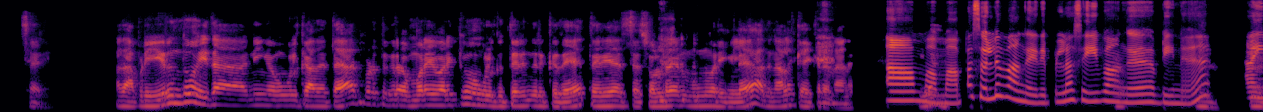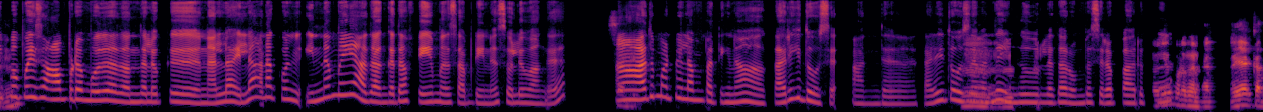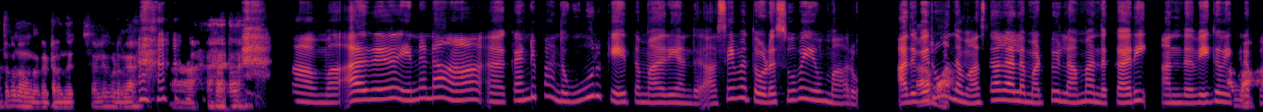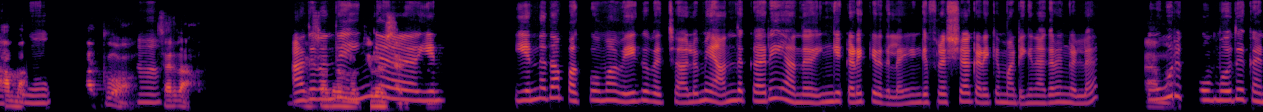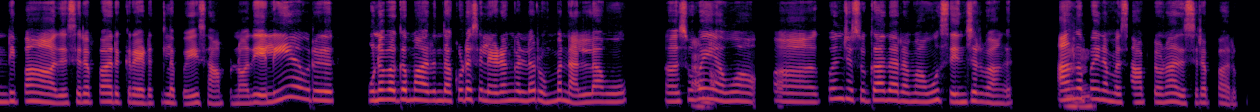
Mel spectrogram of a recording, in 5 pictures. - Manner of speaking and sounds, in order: laugh; drawn out: "ம்"; laughing while speaking: "ஆமா. அது என்னன்னா அ கண்டிப்பா"; laugh; other background noise; in English: "ஃபிரெஷ்"
- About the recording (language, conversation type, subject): Tamil, podcast, ஒரு பாரம்பரிய உணவு எப்படி உருவானது என்பதற்கான கதையைச் சொல்ல முடியுமா?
